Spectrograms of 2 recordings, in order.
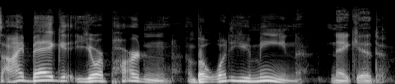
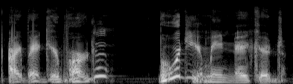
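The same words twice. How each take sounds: First: It is read in a plain natural voice. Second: It is read in a put-on character voice. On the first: "I shall read it in a non-accent" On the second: "That was a Yoda impersonation"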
